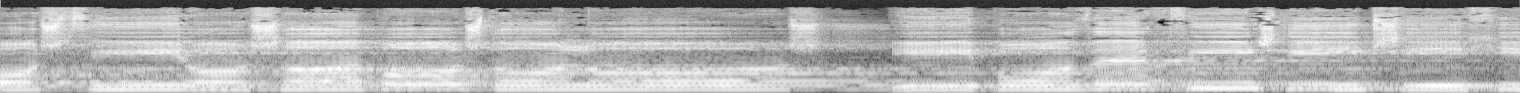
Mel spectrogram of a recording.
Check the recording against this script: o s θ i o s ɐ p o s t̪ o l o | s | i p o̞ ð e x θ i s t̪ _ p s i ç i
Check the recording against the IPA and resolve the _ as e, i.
i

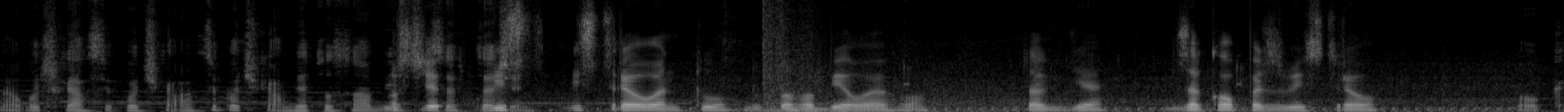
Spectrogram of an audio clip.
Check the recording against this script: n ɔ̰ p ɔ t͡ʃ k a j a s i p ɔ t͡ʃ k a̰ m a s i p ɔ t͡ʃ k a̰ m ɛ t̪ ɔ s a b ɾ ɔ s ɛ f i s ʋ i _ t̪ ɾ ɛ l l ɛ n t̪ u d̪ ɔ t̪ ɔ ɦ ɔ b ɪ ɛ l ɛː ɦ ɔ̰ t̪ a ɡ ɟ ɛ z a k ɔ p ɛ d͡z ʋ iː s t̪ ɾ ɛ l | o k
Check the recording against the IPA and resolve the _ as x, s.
s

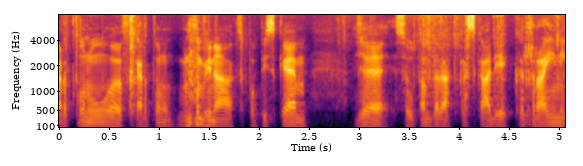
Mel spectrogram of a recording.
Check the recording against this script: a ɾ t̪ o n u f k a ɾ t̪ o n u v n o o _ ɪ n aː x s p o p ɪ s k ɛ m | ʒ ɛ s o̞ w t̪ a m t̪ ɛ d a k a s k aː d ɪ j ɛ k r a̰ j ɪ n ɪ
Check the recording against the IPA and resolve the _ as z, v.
v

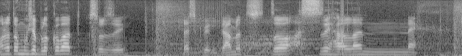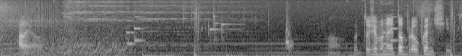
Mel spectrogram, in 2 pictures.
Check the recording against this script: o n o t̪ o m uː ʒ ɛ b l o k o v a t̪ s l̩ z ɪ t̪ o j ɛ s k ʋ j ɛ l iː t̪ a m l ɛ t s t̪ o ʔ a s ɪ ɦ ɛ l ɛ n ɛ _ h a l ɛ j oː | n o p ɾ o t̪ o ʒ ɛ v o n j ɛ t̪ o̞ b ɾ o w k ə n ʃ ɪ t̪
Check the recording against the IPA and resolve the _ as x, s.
x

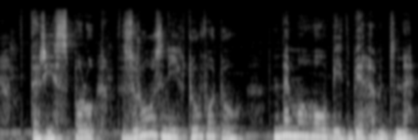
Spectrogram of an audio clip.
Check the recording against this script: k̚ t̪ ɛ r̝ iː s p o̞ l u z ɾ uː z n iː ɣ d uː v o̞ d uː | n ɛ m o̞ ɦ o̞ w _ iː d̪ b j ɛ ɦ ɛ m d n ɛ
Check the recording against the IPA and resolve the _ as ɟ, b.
b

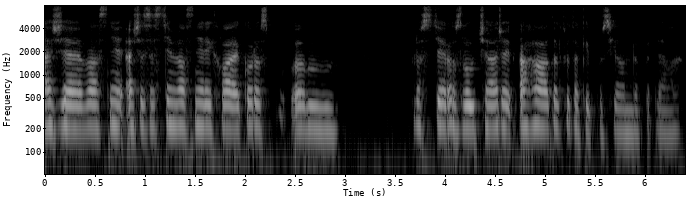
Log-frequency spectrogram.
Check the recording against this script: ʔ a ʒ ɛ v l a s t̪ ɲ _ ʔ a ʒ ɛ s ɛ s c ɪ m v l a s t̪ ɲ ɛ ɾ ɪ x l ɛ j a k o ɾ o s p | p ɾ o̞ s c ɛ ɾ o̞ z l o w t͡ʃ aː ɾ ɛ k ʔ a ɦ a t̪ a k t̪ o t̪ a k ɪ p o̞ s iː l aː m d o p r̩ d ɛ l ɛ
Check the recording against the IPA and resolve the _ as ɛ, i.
ɛ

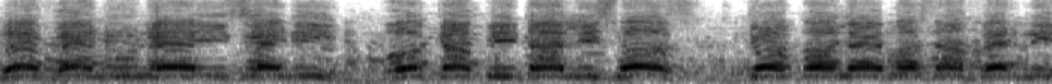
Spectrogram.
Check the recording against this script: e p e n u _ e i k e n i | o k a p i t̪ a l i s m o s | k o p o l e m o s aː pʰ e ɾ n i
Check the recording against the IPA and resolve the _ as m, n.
n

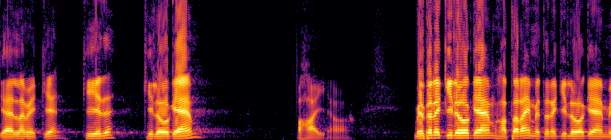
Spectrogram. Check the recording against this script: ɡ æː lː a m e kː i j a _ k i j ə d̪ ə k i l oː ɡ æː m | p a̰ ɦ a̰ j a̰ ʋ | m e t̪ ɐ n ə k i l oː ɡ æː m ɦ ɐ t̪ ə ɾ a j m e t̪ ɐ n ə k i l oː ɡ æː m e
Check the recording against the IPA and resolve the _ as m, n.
n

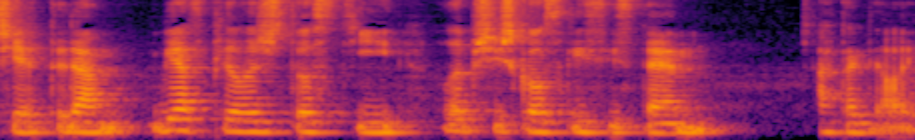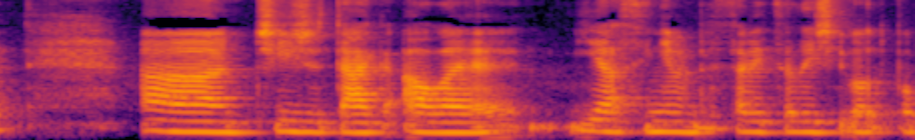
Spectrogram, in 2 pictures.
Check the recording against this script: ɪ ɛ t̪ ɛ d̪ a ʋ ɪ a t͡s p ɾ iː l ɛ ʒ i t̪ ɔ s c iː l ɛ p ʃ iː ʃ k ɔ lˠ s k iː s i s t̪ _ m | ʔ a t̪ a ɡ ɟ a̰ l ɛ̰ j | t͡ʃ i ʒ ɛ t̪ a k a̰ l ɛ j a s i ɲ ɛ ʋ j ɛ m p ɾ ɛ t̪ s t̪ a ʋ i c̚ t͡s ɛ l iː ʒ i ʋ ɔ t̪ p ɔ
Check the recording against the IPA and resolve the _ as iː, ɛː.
ɛː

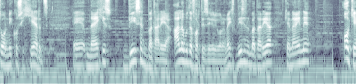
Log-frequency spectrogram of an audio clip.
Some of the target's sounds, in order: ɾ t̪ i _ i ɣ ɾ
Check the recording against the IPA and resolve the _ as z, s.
z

